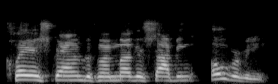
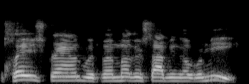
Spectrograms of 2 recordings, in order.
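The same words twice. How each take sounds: First: The pitch falls at the end of the line. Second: The pitch rises on the last word. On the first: It is a statement. The speaker calls it right. "we're only going to end on the last word on an up pitch if it's a question. So this one would be" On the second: It sounds like a question. The speaker calls it wrong. "You said clayish, ... and we don't want to do that"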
